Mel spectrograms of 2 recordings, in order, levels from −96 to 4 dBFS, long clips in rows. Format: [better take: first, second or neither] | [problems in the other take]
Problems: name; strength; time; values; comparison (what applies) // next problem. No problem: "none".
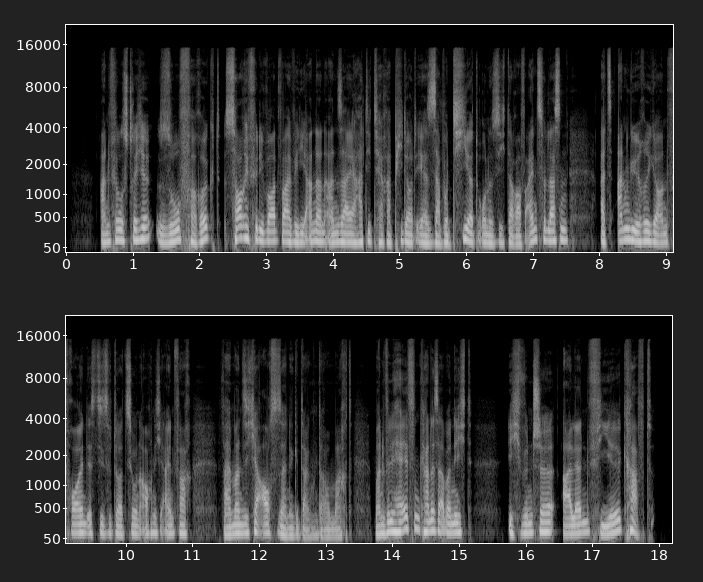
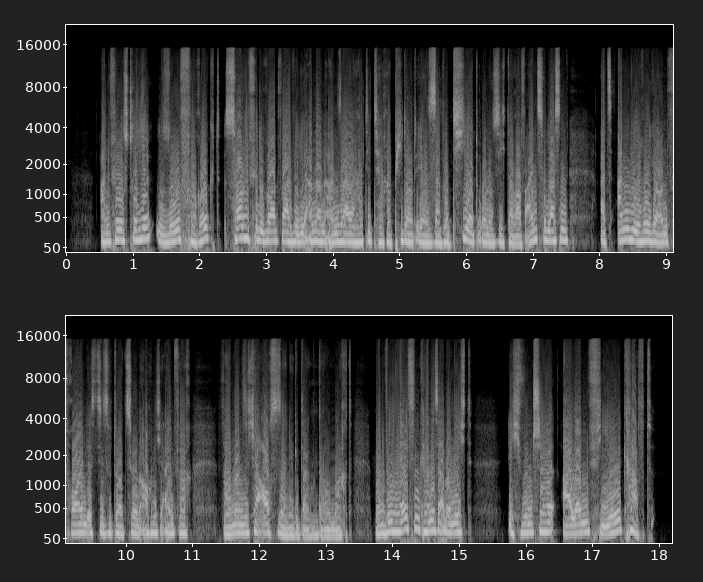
first | distortion; heavy; 31% of the sound clipped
